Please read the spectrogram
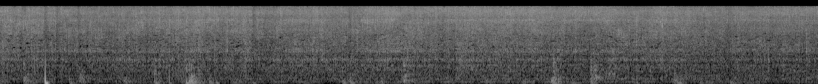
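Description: Chopped onions with dals and dry red chillies sizzling steadily in hot oil in a nonstick pan, stirred with a wooden spatula that knocks lightly on the pan now and then.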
